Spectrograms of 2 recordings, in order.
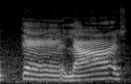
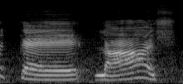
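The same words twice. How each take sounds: First: कैलाश slowly with kai and laa stretched; drawn-out ai. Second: कैलाश very slow and low, kai, gap, laash; syllable by syllable. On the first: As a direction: stretch both syllables of कैलाश. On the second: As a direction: split कैलाश after a long kai. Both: Shown as a demonstration. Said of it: "देखिए ए की मात्रा लगी ना".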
